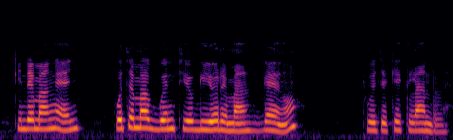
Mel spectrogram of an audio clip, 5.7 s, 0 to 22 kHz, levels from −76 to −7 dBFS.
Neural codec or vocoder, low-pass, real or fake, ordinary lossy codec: none; 7.2 kHz; real; Opus, 16 kbps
